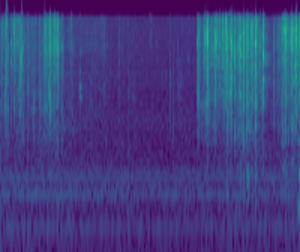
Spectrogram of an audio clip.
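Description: Clear plastic bag crinkling as it is handled and opened. A few light crackles come in the first second, then dense crinkling starts about two-thirds of the way in and carries on.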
